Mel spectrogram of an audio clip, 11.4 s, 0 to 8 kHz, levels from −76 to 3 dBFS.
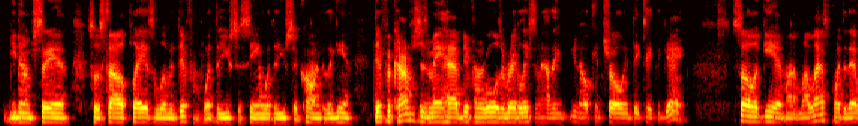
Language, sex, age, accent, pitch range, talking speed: English, male, 20-39, American, 105-120 Hz, 290 wpm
